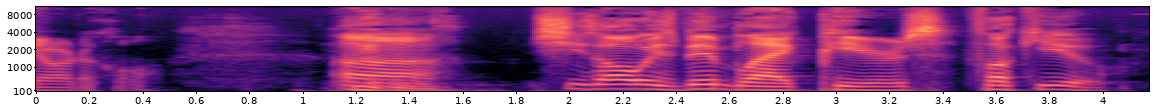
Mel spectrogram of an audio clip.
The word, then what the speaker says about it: Piers: Piers. – Piers.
